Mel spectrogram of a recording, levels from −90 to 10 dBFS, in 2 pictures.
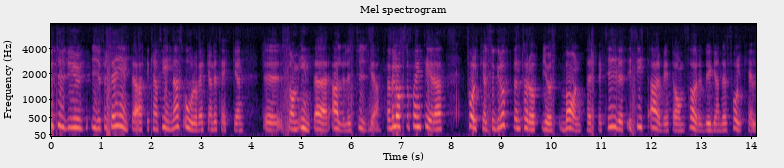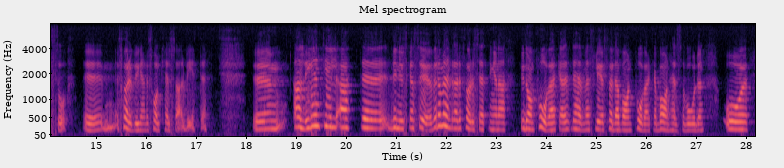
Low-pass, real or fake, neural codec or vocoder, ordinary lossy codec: none; real; none; none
